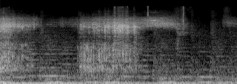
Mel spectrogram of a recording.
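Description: Game music from an augmented-reality card battle app, with a pulsing bass beat and a short burst of noisy attack sound effect about a second in.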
